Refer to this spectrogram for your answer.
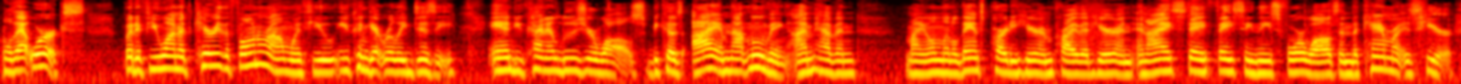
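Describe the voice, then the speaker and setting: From her basement at home, a middle-aged woman who teaches line dancing talks jokingly to camera in a relaxed tutorial, chatting freely and doing voices in her stories. Her voice is on the low side, steady, and a bit bright, at normal speed.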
